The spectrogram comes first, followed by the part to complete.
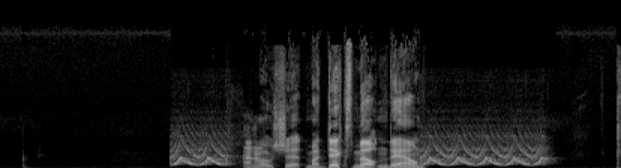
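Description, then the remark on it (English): A vehicle's reversing warning tone warbles rapidly up and down in pitch, cutting out while a man speaks over it, then returning for about a second before stopping. “That's what it sounds like when you back up.”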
